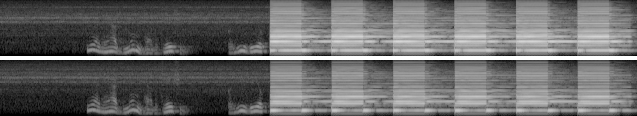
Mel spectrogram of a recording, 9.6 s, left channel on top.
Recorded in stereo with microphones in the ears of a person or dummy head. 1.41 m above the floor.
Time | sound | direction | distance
0.0 | running water | 20° left (ahead or behind) | 6 m
1.3 | a man speaking | 20° right (ahead or behind) | 0.5 m
4.0 | a fire alarm | 50° left (ahead or behind) | 2 m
